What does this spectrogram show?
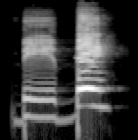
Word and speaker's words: bebé: Bebé, bebé. Ahí está otra de estas palabras. Su sílaba tónica recae al final, en la última.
